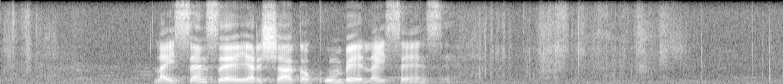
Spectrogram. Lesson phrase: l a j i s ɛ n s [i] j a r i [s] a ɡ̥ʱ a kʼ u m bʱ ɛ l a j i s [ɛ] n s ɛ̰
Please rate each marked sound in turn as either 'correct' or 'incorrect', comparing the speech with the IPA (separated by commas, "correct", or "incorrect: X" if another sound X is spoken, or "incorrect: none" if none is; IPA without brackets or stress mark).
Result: incorrect: ɛ, incorrect: ʃ, incorrect: ɛː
